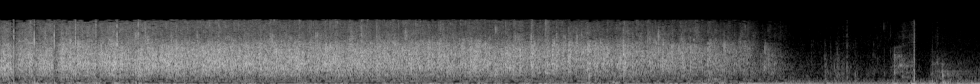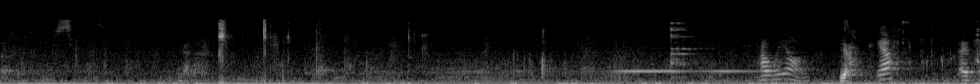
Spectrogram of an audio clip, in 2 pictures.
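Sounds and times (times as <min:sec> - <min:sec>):
audience applause welcoming a speaker at a public meeting: 0:00.0 - 0:08.0.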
